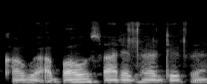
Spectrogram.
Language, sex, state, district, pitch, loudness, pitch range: Hindi, male, Jharkhand, Sahebganj, 105 Hz, -19 LUFS, 100-110 Hz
